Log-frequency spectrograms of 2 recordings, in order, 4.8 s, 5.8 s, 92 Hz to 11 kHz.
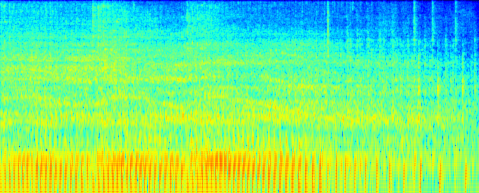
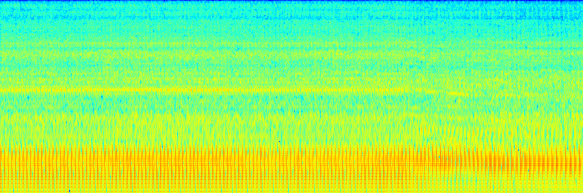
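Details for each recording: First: Honda HR215 HM lawnmower, warmed up, hard to start and runs only on choke: the single cylinder putters unevenly, surging at both low and high speed, from a clogged carburetor slow jet. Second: Honda HR215 lawnmower that surged at low and high speed, warm engine, after unclogging the carburetor slow (pilot) jet and resetting the idle screw. Even idle with no hunting, then a clean rise to a steady higher pitch; normal idle and run-up.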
